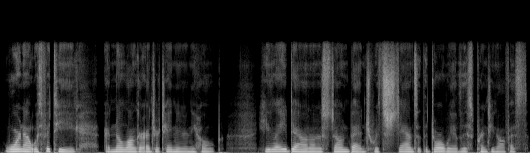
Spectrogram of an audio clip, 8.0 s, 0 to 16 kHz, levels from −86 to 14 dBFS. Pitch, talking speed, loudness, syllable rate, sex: 190 Hz, 195 wpm, -19 LUFS, 5.5 syllables/s, female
